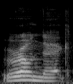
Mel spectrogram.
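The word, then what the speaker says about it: Ranneck: Ron neck. That's what they're That's how they're pronounced.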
